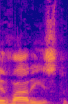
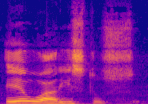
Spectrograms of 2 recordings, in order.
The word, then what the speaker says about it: Evaristo: O meu nome, o meu sobrenome também, ela é com V, Evaristo, né? Nós temos que usar o Y no lugar dele. Que aí a pronúncia fica Euaristos. Depois eu vou ajudar vocês nisso aí. Que a gente não tem um equivalente real ao V.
